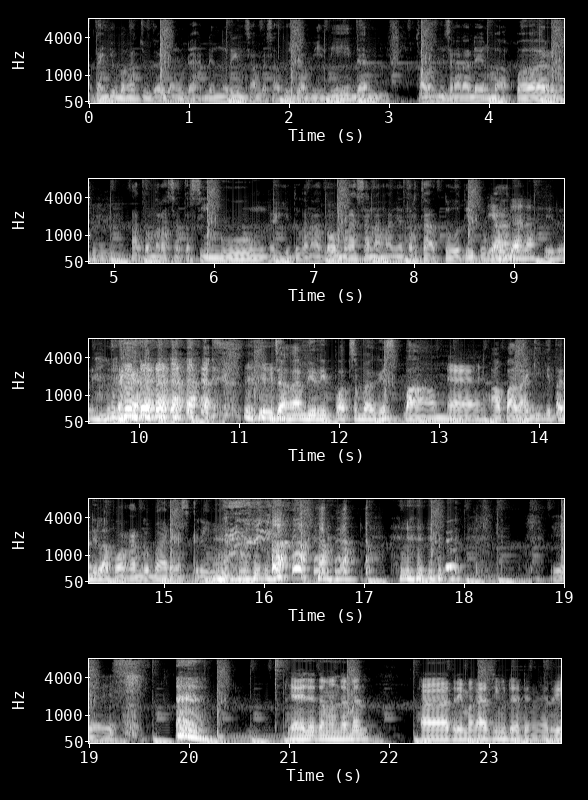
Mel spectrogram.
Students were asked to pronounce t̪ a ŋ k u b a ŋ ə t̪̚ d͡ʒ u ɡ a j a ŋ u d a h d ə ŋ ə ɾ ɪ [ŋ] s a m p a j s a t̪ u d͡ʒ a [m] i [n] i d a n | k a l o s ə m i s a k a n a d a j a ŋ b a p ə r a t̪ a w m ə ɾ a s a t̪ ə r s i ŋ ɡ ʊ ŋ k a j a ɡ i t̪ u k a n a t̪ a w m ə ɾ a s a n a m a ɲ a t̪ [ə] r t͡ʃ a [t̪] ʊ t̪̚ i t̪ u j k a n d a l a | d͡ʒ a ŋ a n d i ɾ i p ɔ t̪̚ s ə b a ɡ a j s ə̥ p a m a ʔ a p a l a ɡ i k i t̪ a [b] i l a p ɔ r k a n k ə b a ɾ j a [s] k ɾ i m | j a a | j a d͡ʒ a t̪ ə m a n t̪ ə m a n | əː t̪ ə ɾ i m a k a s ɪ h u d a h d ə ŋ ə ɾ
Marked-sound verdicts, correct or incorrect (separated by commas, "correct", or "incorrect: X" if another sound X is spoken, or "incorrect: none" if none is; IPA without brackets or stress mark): incorrect: n, correct, correct, correct, correct, incorrect: d, correct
